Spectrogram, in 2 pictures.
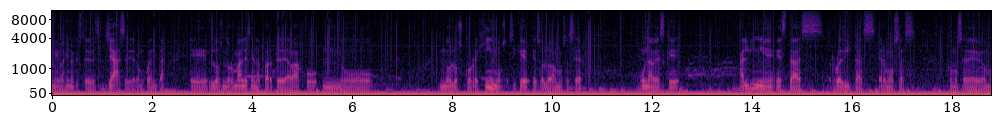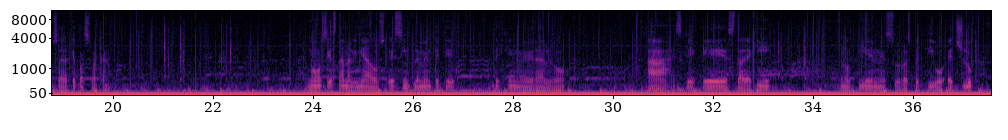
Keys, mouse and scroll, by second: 0.2 middle click, 1.8-2.4 scroll up 2, 2.4 middle click, 5.0-6.9 drag, 6.6 middle click, 9.8-11.6 drag, 12.0-13.1 middle drag, 13.1-14.3 drag, 14.1 middle click, 18.3 right click, 19.8 Tab, 21.1 a, 22.8 ctrl+n, 24.4 Tab, 25.2-25.6 scroll down 2, 25.6 click, 26.8 Tab, 27.6-32.0 drag, 32.0-32.9 scroll up 2, 33.8 ctrl+r, 34.5 click, 36.6 click.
